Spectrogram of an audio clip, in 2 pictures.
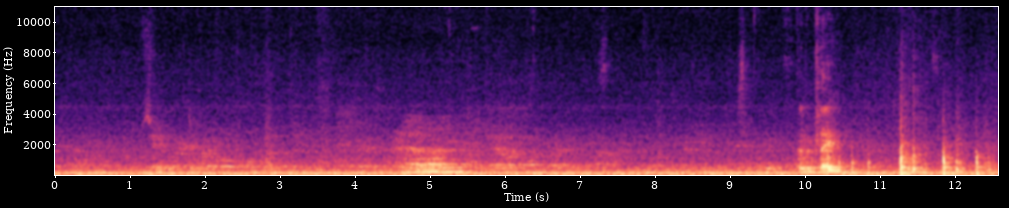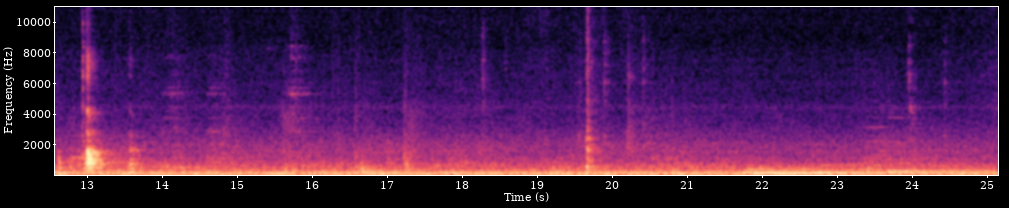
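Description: An older woman speaks at a distance through a loudspeaker in a large, echoing hall.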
